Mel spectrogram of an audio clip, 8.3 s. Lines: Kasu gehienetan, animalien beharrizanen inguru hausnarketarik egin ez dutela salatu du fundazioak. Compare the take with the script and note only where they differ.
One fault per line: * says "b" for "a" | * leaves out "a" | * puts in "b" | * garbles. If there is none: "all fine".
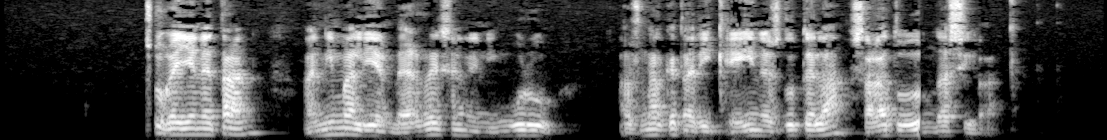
* leaves out "du"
